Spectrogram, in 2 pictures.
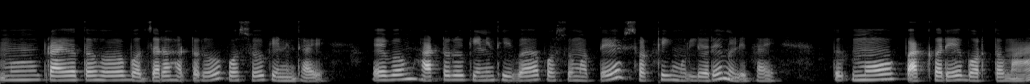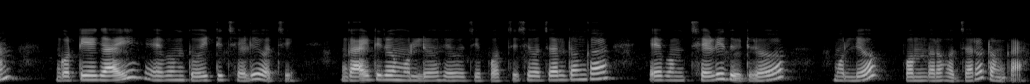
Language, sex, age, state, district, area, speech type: Odia, female, 45-60, Odisha, Ganjam, urban, spontaneous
